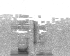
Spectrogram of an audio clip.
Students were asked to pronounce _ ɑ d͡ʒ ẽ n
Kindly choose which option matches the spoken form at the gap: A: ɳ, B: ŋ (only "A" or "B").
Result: B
